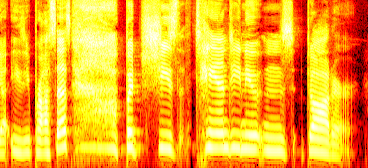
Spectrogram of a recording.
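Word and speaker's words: Thandie: spelled Thandy, but it's yeah. Tandy.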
